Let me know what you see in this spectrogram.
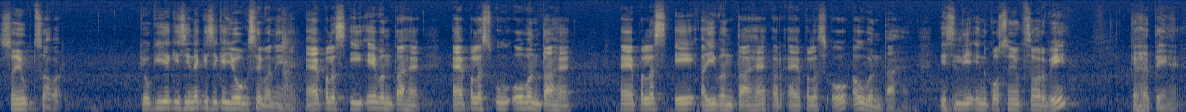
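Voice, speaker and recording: A man teaching an online Sanskrit class, slowly listing sounds and posing questions to his students before answering them himself. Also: mid-range voice, animated, mellow, slight background noise. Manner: slow, repetitive, asks questions then answers them.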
